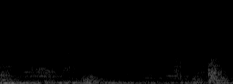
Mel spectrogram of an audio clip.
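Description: Faint scratching of a ballpoint pen on a sheet of paper, with the light brush of a hand on the page, mostly in the first second.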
